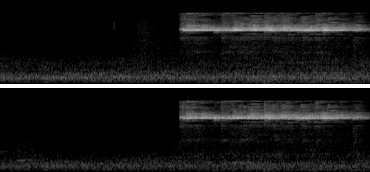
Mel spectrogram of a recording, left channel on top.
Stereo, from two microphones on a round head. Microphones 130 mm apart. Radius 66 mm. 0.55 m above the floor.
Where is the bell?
25° right (ahead or behind), 1.4 m.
